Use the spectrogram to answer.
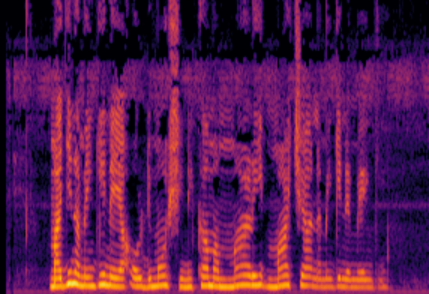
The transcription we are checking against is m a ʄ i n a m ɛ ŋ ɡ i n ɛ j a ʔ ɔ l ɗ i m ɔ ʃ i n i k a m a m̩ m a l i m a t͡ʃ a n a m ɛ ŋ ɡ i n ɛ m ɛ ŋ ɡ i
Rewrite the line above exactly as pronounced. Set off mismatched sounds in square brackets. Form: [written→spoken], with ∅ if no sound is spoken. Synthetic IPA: m a ʄ i n a m ɛ ŋ ɡ i n ɛ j a ʔ ɔ l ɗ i m ɔ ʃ i n i k a m a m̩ m a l i m a t͡ʃ a n a m ɛ ŋ ɡ i n ɛ m ɛ ŋ ɡ i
